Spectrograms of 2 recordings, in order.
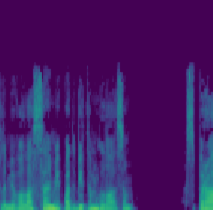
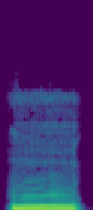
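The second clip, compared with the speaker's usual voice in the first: loud pitched-up muffled moan through a gag; loud gagged mooing; 6 semitones higher, 10 dB louder than usual. A narrator's reading. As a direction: moan hard with mouth stuffed. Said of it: "как можно более громко и выразительно промычала".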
